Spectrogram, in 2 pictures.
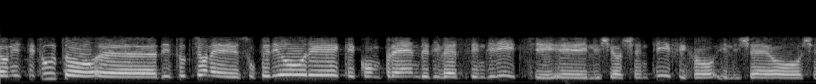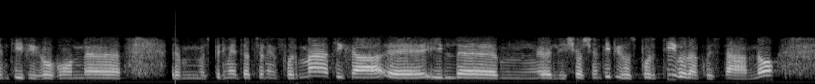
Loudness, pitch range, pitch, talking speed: -20 LUFS, 155-190 Hz, 165 Hz, 115 wpm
